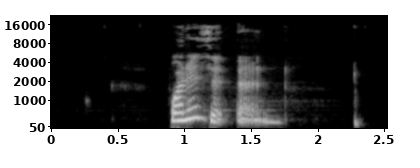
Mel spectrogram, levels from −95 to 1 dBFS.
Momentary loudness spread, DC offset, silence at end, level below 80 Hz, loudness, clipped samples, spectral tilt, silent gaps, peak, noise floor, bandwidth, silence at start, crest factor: 26 LU; under 0.1%; 0.2 s; -68 dBFS; -21 LUFS; under 0.1%; -4 dB/octave; none; -4 dBFS; -70 dBFS; 16.5 kHz; 0.9 s; 22 dB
